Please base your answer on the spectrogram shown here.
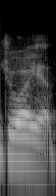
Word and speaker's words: Gioia: And I want to spell your last name for everyone because it's pronounced Gioia, but it's spelled G-I-O-I-A.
